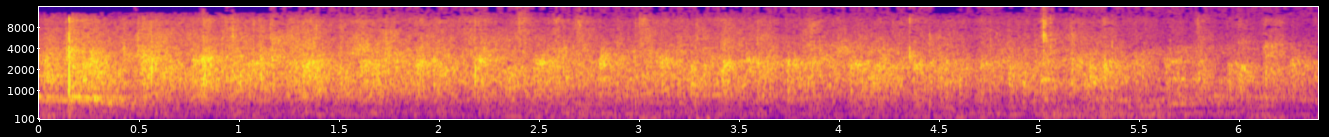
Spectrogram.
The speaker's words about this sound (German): Wenn das mal kein Applaus wert ist.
